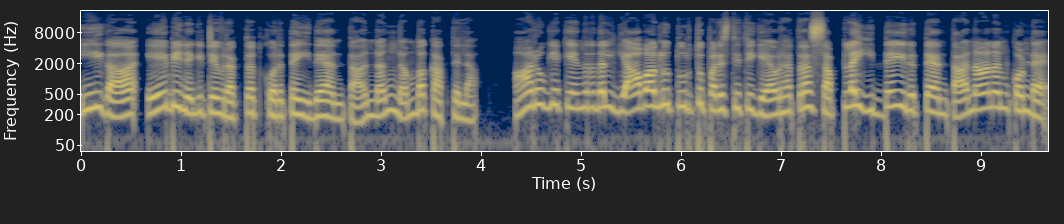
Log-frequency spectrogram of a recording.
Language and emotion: Kannada, surprised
